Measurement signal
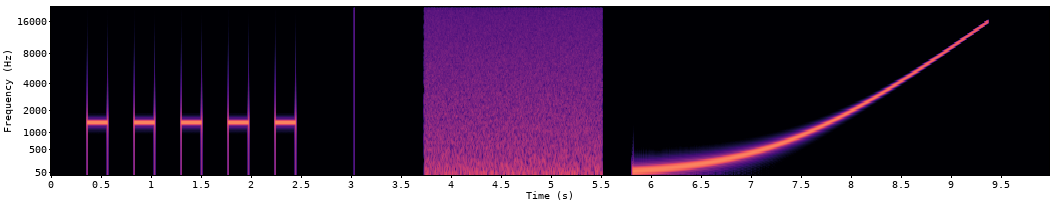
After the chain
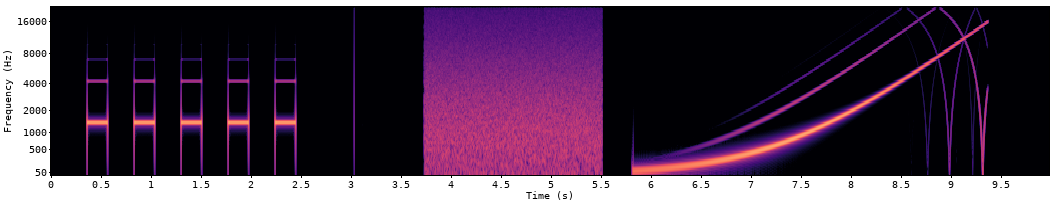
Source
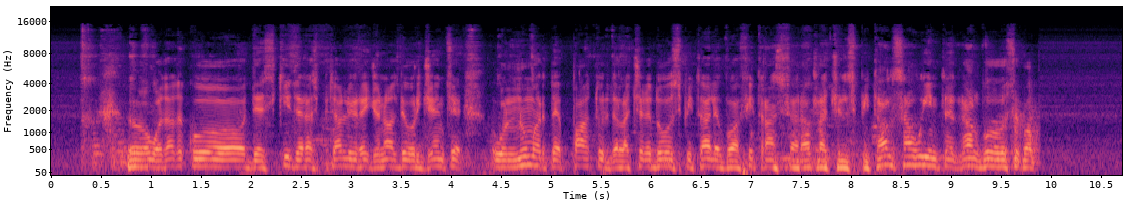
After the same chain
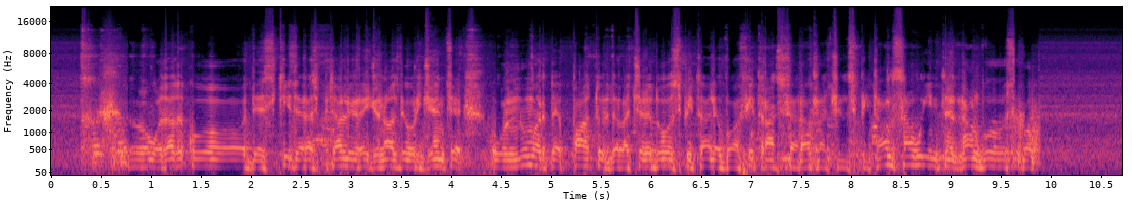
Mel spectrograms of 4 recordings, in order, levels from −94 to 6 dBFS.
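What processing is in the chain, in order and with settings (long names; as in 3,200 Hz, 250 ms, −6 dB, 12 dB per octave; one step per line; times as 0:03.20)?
compressor whose output falls as the input rises −23 dBFS, ratio −0.5
mid-hump overdrive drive 17 dB, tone 2,100 Hz, clips at −6 dBFS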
